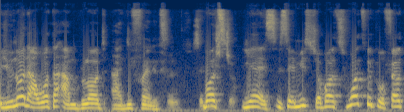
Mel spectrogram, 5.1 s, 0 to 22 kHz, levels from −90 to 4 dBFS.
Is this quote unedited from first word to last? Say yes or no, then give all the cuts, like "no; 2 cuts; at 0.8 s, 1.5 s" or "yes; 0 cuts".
no; 1 cut; at 2.3 s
